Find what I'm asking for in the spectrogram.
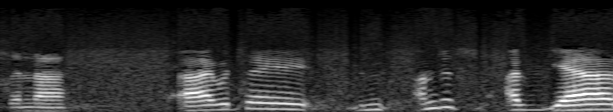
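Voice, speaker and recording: A man with a Midwestern American accent. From Northwest Ohio. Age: young. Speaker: sprint car racing driver. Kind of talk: interview.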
